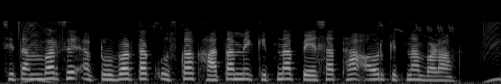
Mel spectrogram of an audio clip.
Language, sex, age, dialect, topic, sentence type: Bhojpuri, female, 25-30, Western, banking, question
